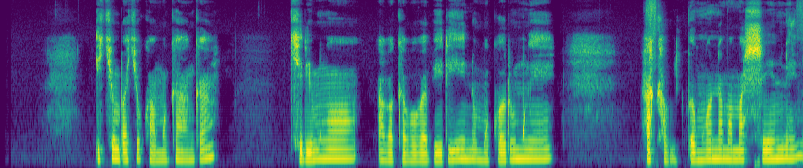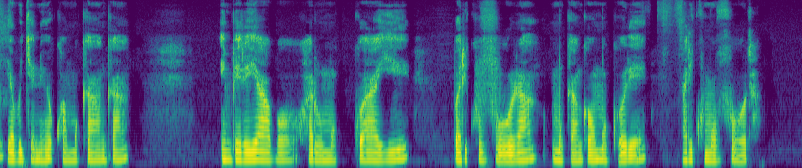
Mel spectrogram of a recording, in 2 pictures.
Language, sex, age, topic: Kinyarwanda, female, 25-35, health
